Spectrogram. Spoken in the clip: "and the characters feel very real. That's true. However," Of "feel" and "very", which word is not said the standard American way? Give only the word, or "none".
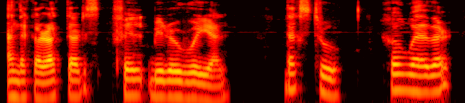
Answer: very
